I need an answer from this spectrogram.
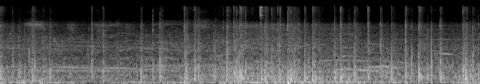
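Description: A fireworks show: many sharp, irregular bangs and crackles of aerial fireworks, with music playing underneath.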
